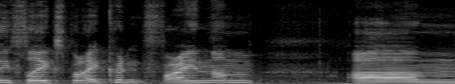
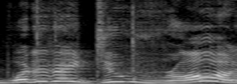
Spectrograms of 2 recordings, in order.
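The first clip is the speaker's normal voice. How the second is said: louder, higher bewildered plea; exaggerated what-have-I-done; hammed-up protest; 5 semitones higher, 5 dB louder than usual. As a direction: imitate a partner pleading innocence. Imitating partner's repeated protest.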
